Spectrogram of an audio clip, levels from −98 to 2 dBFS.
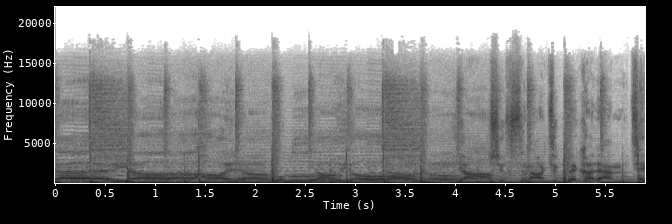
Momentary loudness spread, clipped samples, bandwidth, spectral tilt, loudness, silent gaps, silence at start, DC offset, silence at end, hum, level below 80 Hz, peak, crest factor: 2 LU; under 0.1%; 16.5 kHz; -5 dB/octave; -14 LUFS; none; 0 s; under 0.1%; 0 s; none; -16 dBFS; -2 dBFS; 12 dB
